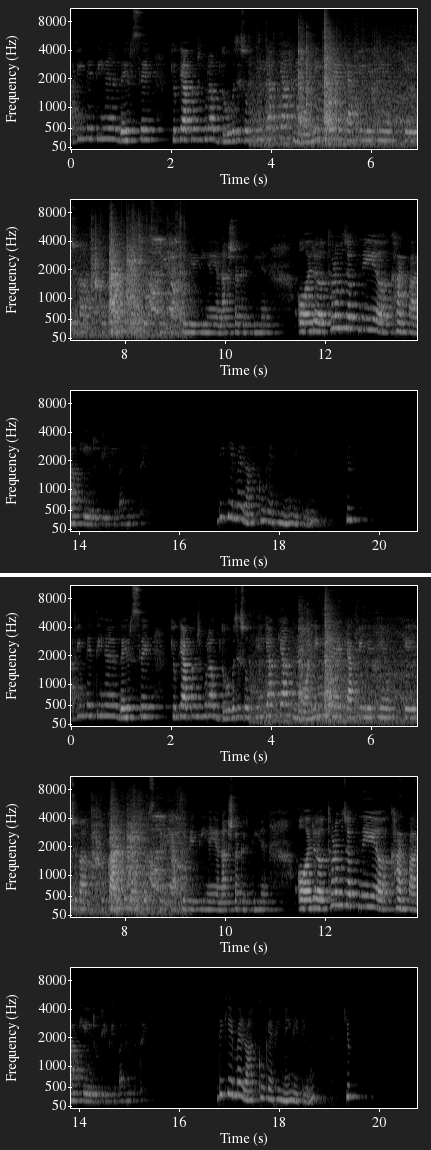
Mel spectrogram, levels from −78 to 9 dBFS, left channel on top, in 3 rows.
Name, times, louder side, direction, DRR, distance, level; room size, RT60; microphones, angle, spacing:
voice 1, 0.0-15.1, right 3 dB, 30° right, 1 dB, 1.0 m, -36 dB
sound 1, 3.5-9.2, left 2 dB, 45° left, 1.2 m, -35 dB
voice 2, 16.8-18.7 19.3-19.4, right 4 dB, 80° right, 7 dB, 0.5 m, -40 dB
7.1 x 3.8 x 5.6 m, 0.87 s
head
